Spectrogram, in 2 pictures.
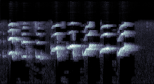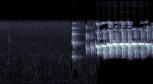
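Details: Cockatiel kept as a pet imitating nightingale song: a fast series of rising whistled notes for nearly three seconds, a pause, then a rapid buzzy trill-like run of repeated notes.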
